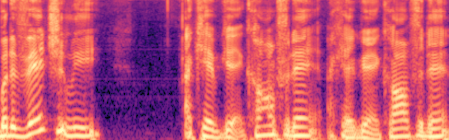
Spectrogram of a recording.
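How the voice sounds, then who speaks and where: A man talks at a fairly quick pace with a strong Baltimore accent and a fairly high pitch. The sound is dry and close, with no echo. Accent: thick Baltimore. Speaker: podcast co-host. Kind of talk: casual chat.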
